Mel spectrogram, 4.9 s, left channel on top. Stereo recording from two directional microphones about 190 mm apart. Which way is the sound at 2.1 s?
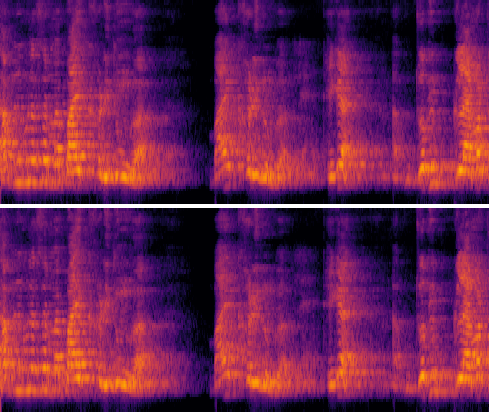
10° left (ahead or behind).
